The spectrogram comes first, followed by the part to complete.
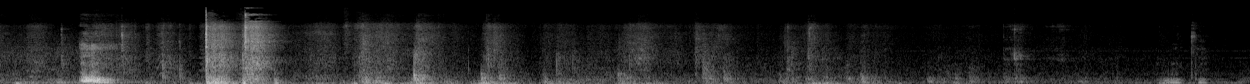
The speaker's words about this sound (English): let me go ahead and shut this front door.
